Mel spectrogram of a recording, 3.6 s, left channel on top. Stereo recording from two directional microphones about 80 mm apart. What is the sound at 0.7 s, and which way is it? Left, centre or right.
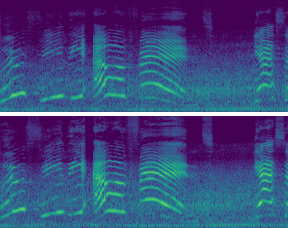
Speech, right.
